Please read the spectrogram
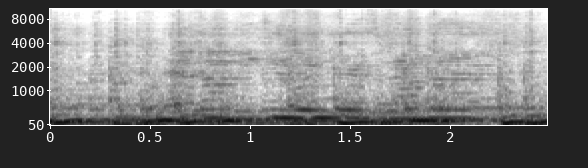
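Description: Live church band music: a bass guitar line with guitar and percussion playing steadily.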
